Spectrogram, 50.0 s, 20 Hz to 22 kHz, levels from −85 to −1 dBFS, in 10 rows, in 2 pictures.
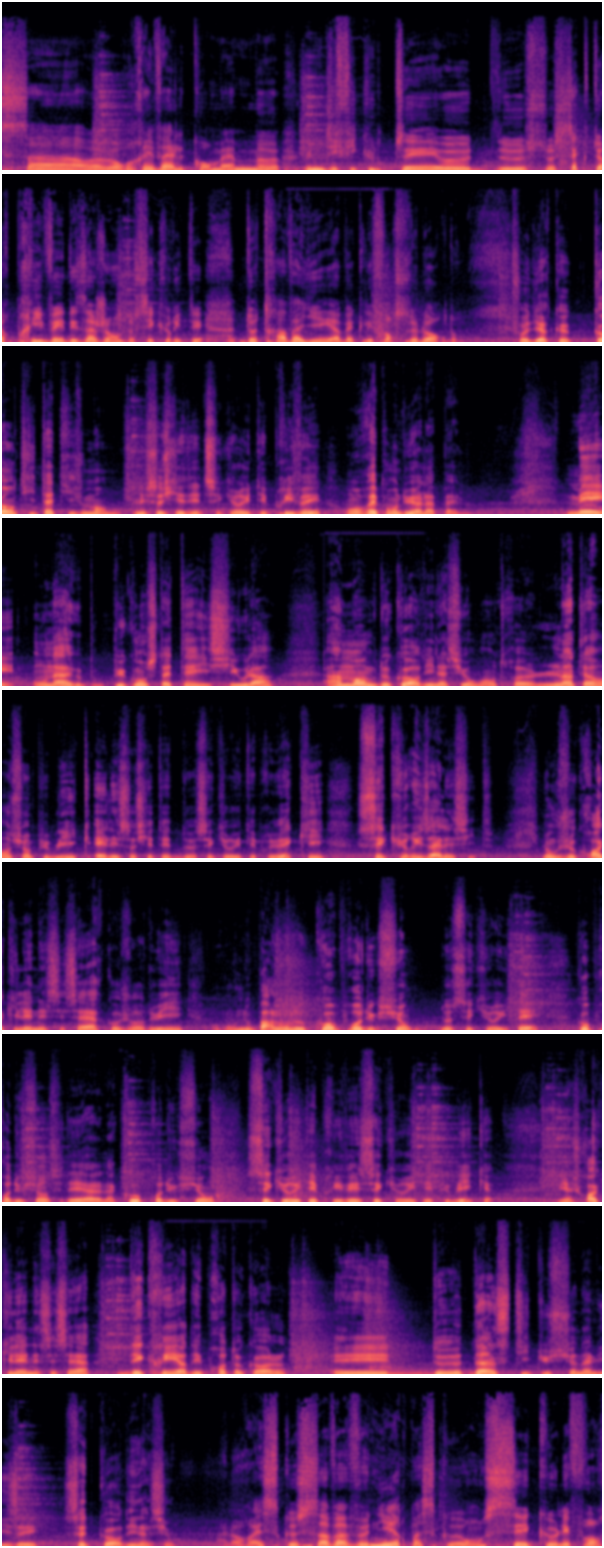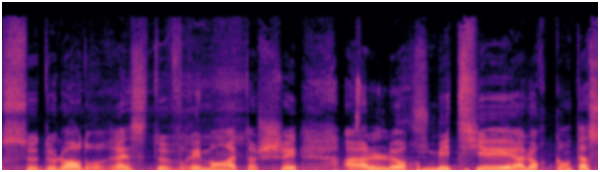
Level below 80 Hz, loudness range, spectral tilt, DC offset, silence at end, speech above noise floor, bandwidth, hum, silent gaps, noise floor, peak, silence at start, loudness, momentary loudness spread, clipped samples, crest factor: -42 dBFS; 4 LU; -5 dB/octave; under 0.1%; 0 s; 19 dB; over 20 kHz; none; none; -42 dBFS; -4 dBFS; 0 s; -23 LUFS; 10 LU; under 0.1%; 20 dB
